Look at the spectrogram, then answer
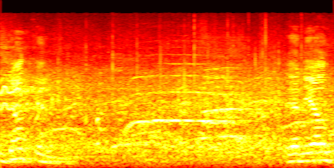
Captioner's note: applause and cheering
